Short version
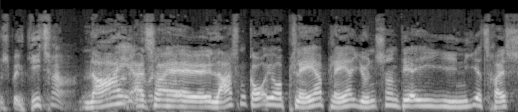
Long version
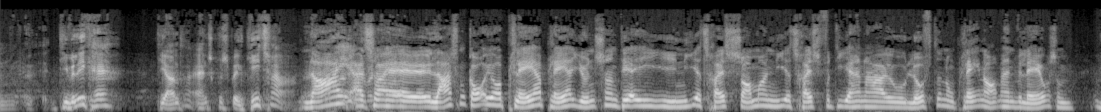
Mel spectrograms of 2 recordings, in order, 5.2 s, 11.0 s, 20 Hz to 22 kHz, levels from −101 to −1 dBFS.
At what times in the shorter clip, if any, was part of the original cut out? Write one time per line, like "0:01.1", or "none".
none

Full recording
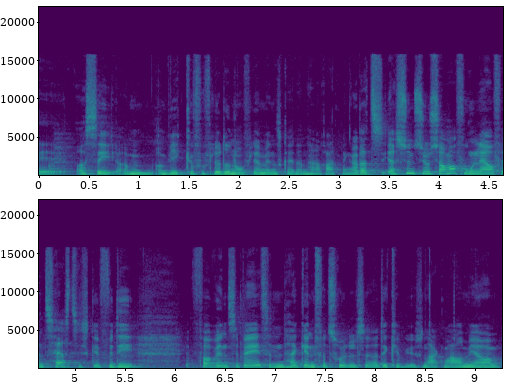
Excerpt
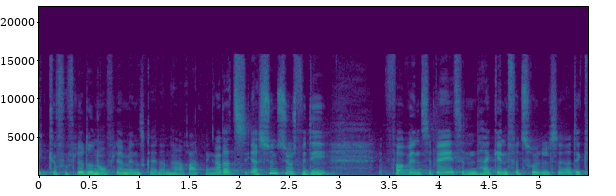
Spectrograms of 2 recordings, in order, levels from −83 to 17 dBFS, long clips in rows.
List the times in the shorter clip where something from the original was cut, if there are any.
0:02.6

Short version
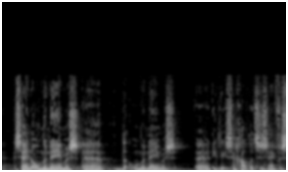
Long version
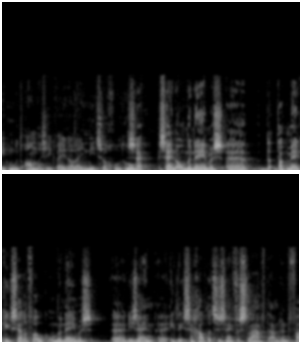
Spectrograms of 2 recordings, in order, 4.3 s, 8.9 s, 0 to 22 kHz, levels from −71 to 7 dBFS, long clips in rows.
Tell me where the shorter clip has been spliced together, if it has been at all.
0:01.9
0:03.1

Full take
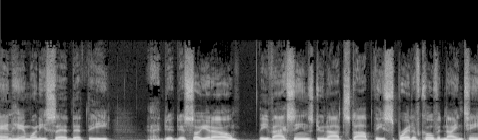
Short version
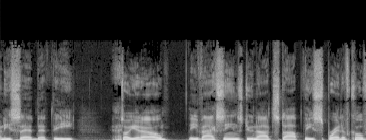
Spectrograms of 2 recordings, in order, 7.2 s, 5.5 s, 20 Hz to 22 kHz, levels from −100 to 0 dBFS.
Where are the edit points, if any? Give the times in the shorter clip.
0:01.8

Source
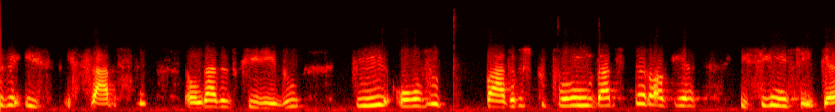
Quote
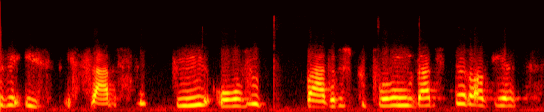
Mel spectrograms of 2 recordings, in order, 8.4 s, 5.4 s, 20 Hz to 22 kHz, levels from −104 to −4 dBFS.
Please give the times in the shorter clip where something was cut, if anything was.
0:01.5

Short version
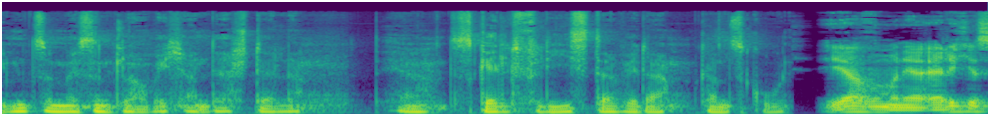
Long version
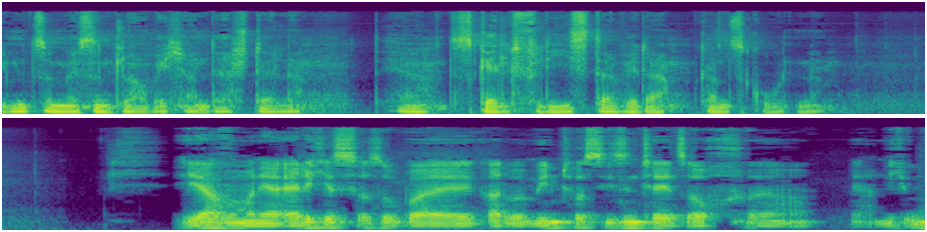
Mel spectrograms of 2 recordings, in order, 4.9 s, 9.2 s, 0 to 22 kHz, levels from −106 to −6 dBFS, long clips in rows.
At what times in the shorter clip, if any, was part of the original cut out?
0:03.9

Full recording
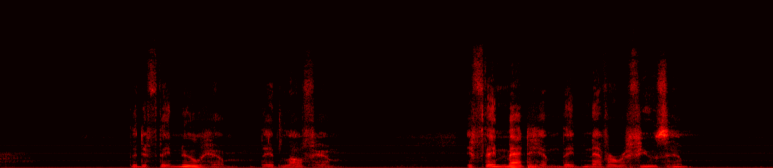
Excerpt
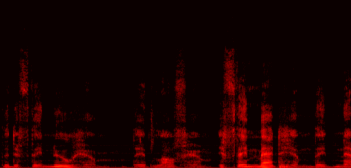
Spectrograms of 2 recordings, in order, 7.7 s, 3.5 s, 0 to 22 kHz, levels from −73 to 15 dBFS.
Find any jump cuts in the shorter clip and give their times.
0:02.1

